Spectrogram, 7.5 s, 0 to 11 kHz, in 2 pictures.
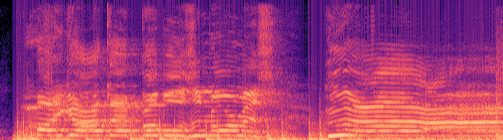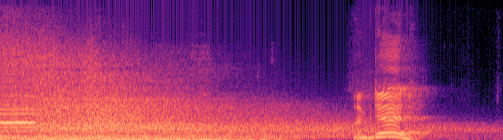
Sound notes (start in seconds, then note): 3.8 explosive sound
